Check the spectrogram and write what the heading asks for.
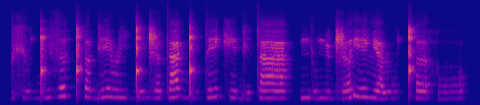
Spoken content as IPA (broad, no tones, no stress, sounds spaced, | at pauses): xʲ ɔ̤ ɡ͡ǃ i z ə ǃʰ ɐ ɡ e ɹ i ɡ͡ǃ i ɖ͡ʐ ɐ t a ɡ͡ǃ i̤ t e t͡ʃ e ɡ e̤ t a | mʲ ɔ̤ mʲ ə ɖ͡ʐ ɐ ɾʲ e lʲ a ɹ ɔ̤ ǃʰ ɐ h ɔ̤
